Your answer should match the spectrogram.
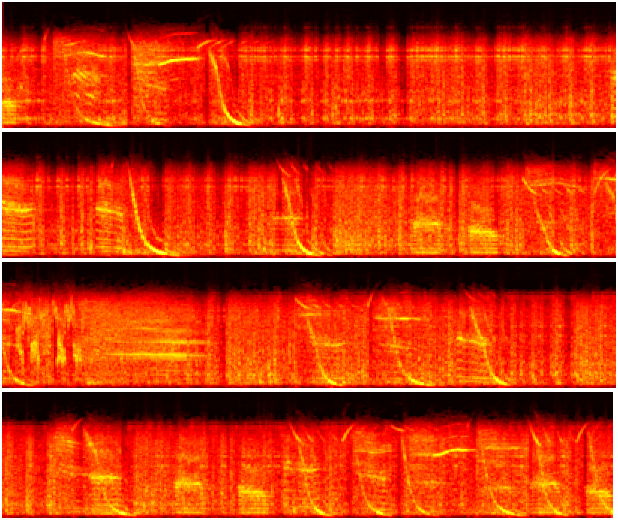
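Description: Electronic film score mixed with synthesized laser-sword effects: a dense stream of falling electronic swoops, one every second or two, over a busy musical background.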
